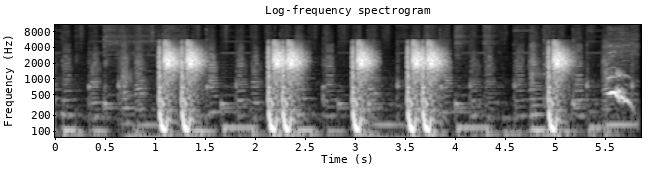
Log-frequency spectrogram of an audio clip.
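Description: A game weapon blasts again and again with loud whooshing bursts.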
